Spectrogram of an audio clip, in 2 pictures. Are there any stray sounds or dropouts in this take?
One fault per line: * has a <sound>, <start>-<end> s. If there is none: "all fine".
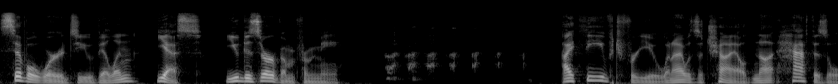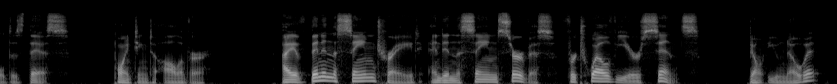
* has a laugh, 3.8-5.3 s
